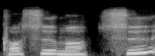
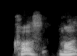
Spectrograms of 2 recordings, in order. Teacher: It's not kosumosu, it's just kosmos, so it's supposed to end on an S.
